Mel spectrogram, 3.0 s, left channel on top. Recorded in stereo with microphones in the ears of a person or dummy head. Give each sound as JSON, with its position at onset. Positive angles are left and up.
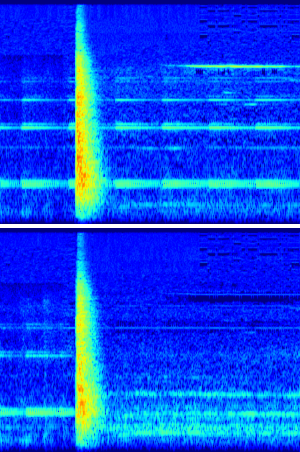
{"t": 0.8, "sound": "a clap", "side_deg": 55, "distance_m": 1.1}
